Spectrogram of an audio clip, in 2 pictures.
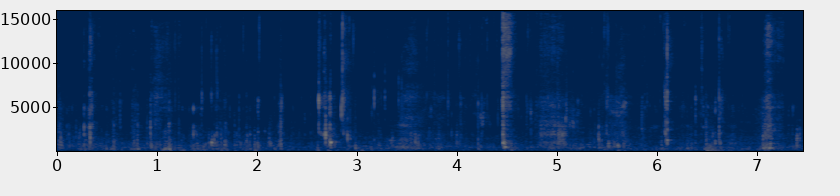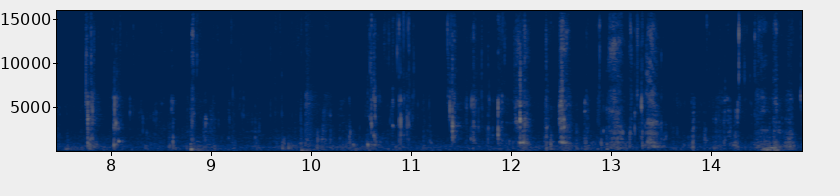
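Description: Close-miked eating sounds: chewing and biting on braised oxtail, with many short, irregular, sharp mouth and teeth clicks.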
